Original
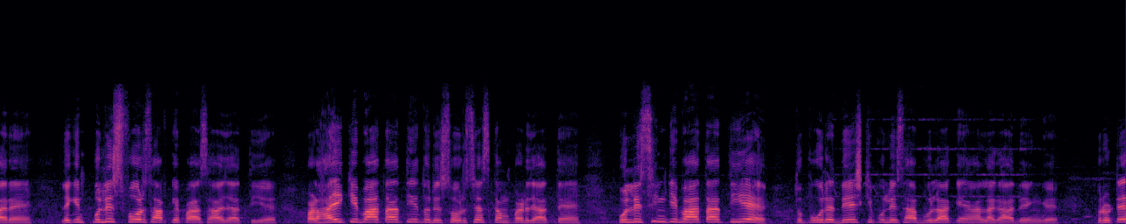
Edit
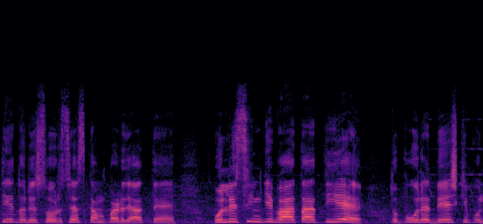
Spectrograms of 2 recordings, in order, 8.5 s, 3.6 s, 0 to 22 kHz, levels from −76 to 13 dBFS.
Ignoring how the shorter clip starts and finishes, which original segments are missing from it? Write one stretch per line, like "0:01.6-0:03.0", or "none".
none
